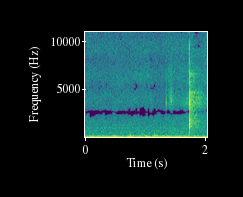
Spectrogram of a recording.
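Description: A single sharp click near the end, over a faint low rumble and a few soft thuds of handling.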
